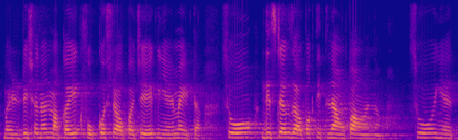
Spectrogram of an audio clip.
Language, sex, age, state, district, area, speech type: Goan Konkani, female, 18-30, Goa, Murmgao, rural, spontaneous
